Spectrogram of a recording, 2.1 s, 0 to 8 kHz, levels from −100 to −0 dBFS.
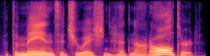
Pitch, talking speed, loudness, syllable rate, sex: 200 Hz, 200 wpm, -16 LUFS, 5.5 syllables/s, female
